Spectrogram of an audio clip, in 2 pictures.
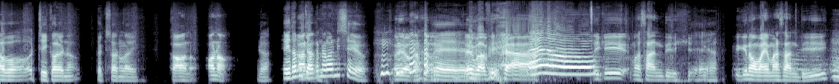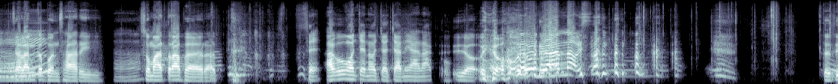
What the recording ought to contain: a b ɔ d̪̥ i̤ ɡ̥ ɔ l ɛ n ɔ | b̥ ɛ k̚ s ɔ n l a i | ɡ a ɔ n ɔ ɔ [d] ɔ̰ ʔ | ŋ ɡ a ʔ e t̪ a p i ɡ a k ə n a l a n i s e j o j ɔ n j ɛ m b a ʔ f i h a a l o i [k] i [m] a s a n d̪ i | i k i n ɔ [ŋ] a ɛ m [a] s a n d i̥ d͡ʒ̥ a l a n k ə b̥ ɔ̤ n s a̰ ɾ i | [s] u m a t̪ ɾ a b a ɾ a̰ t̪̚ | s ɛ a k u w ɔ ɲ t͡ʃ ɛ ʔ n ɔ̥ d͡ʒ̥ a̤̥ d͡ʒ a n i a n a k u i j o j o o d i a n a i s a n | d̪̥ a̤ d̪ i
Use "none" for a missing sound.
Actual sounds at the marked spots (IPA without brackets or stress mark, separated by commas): n, k, m, m, a, s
